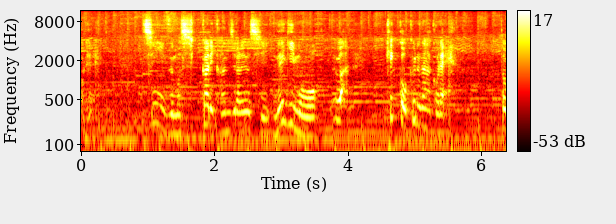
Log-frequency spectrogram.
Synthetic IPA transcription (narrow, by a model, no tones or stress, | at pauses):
oɾe | t͡ɕiːzɨmo̞ɕi̥kːaɾʲikʰãɲ̟d͡ʑiɾaɾe̞ɾɯ̟ɕine̞ɡʲimo̞ | ɯβa | ke̞kːo̞ːkɯ̟ɾɯ̟nako̞ɾe̞ | t̪o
